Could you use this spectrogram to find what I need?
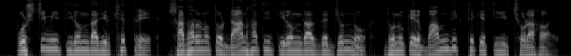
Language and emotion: Bengali, neutral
